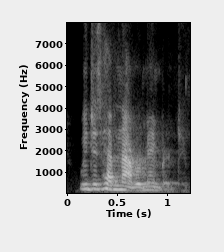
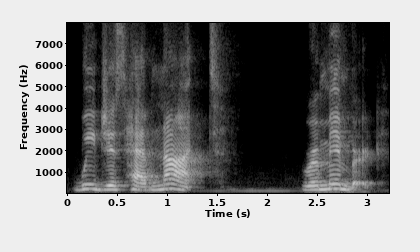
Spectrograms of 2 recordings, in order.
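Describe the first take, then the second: First: Fast, tossed-off restatement of "We just have not remembered"; quick repeat. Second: Slowly, pausing before "remembered", leaning on "not"; "We just have not" drawn out, a beat, then "remembered"; slow stressed delivery. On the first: To her live viewers, a quick repeat. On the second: To her live viewers, stressing the lesson slowly. Teaching viewers, repeats the line. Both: Shown as a demonstration.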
